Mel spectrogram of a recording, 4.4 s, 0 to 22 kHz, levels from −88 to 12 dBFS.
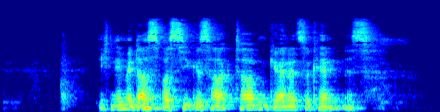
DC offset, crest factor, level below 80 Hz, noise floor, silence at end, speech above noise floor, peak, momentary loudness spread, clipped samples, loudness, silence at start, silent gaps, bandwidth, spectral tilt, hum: under 0.1%; 20 dB; -64 dBFS; -71 dBFS; 0.55 s; 42 dB; -10 dBFS; 13 LU; under 0.1%; -29 LUFS; 0.6 s; none; 11.5 kHz; -5 dB/octave; none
